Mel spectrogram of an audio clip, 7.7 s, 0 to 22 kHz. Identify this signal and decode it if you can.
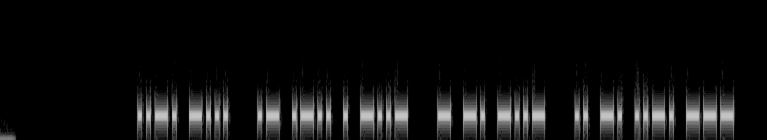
Morse code, heard as a keyed tone, about 28 wpm, 700 Hz. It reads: FB ALEX TNX INFO
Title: Practice QSO - Exchange 3 - More Info - 28wpm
